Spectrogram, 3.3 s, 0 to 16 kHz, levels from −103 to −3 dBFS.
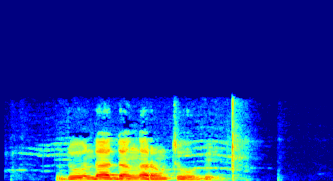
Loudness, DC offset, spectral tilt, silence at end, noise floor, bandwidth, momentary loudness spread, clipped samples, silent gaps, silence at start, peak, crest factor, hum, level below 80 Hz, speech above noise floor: -20 LUFS; under 0.1%; -5.5 dB/octave; 0.95 s; -85 dBFS; 7.6 kHz; 17 LU; under 0.1%; none; 0.55 s; -4 dBFS; 18 dB; none; -64 dBFS; 65 dB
